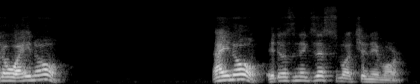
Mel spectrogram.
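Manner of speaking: ordinary delivery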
